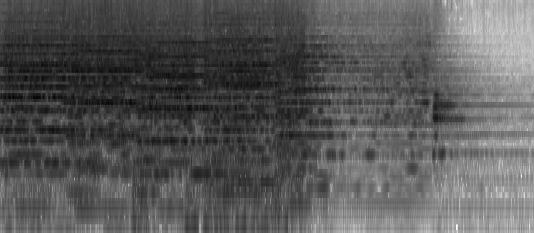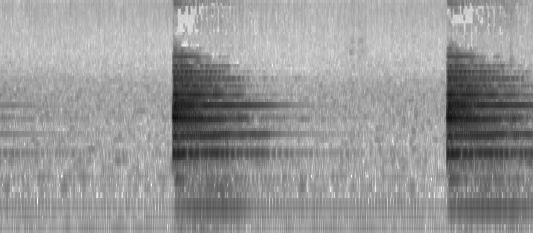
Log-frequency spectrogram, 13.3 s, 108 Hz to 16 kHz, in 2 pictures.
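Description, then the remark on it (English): A clock bell strikes, marking 13 o'clock: after a loud ringing wash fades, three more deep, resonant strokes ring out about three seconds apart, each with a long shimmering decay. No one speaks. “As the clock strikes 13, it's Friday, the 14th of October, year of our Lord, 2022.”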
